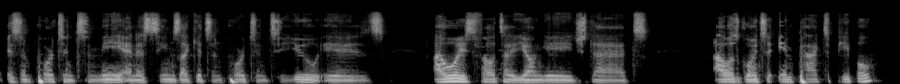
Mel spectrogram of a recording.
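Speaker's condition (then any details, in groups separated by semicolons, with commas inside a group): No condition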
